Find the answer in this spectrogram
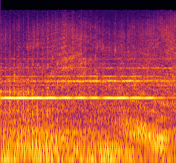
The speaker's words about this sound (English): There are planes overhead. Do you hear them? There were always so many.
